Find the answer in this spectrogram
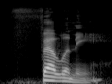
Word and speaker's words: felony: So, a felony is something more serious than that. So, to pronounce it, you start with the that's the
